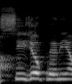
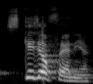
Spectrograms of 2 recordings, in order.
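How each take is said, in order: First: It begins with a plain 'see' sound. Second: It begins with an 'skiz' sound. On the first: The speaker calls it wrong. "सीजोफ्रेनिया मत पढ़िएगा" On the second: The speaker calls it right. "It's स्किज़ोफ्रेनिया"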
